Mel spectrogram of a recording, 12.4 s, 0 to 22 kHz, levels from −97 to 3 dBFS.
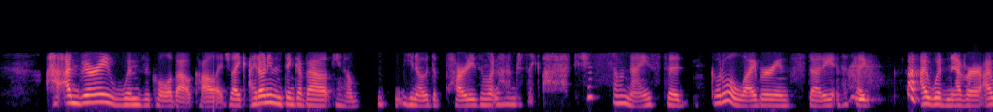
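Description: At 2.66 to 2.68 s the speech has a packet loss with pitch repetition. A gap of about 20 ms, which fits a single lost packet, was bridged by repeating the last pitch period, heard as a brief buzzy hold. The waveform shows identical repeated cycles, and the spectrogram shows momentarily frozen harmonic stripes, all kept under the telephone band's 3.5 kHz ceiling.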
